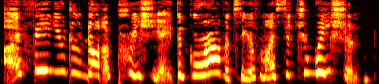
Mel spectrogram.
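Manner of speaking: high, pompous invalid bear; aggrieved bear. A narrator's reading. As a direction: complain with wounded dignity. Ailing Bear scolds Mouse.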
